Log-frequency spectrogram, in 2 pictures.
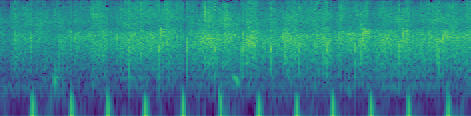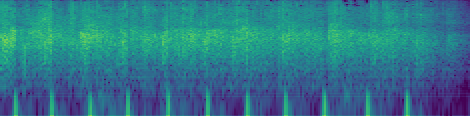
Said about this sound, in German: Dafür vielleicht schon mal einen Applaus.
